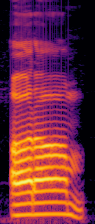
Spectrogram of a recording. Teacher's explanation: इसे विवृत कहा जाता है क्योंकि इसके उच्चारण में जीभ बिल्कुल पीछे रहती है और मुख द्वार खुल जाता है।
